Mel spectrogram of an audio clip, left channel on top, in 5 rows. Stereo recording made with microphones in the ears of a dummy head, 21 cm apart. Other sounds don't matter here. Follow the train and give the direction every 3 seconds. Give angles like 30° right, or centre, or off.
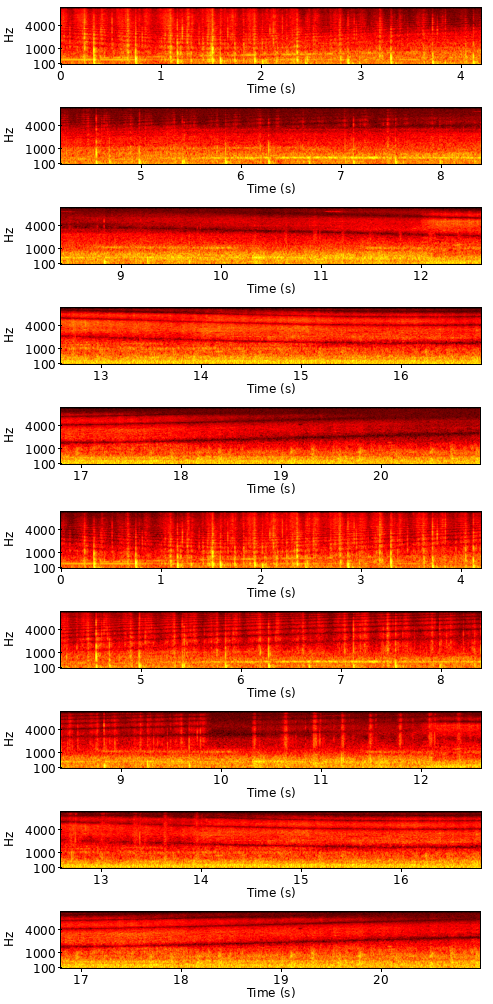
70° left, 70° left, 70° left, 60° left, 40° left, 10° right, 50° right.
